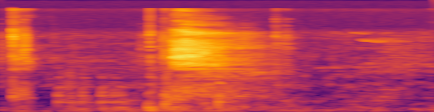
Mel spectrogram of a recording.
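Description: A few light clicks and a short scraping noise about a second in, as a bearing and its retaining piece are pressed by hand onto a VW Beetle's steering column shaft.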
